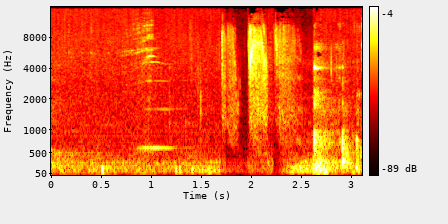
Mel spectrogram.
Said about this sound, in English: I'm going to take another sip because I got it in front of my mouth and I got a microphone in the other hand and a glass in one. Here I go.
